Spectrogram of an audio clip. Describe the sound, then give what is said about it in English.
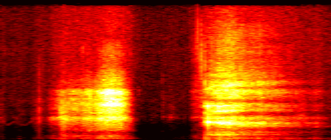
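A group of people takes a deep breath together before a prayer: a long, airy inhale, a short pause, then a longer, steady exhale. The sound is soft and breathy, with no talking. “All right, let's take a deep breath.”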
